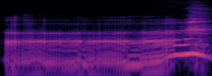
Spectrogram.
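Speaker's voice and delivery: slow low creaky fry; vocal fry. Shown as a demonstration. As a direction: drag it out in fry. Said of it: "that's a thing you can do".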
